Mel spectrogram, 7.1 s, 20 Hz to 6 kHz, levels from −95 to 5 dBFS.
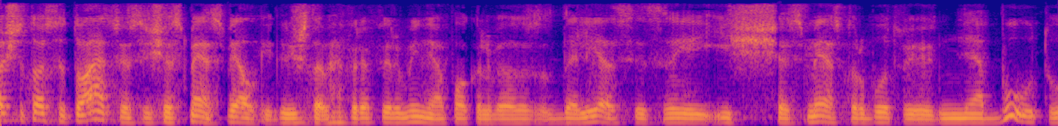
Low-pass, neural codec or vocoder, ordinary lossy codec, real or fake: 5.4 kHz; none; AAC, 24 kbps; real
